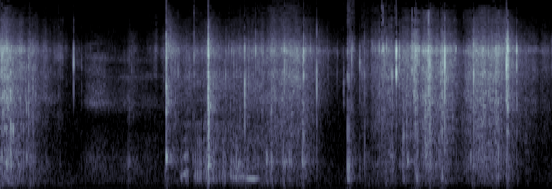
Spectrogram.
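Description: Plastic and paper mail packaging rustling and crinkling as it is handled, in irregular stretches with sharp crackles and short pauses.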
